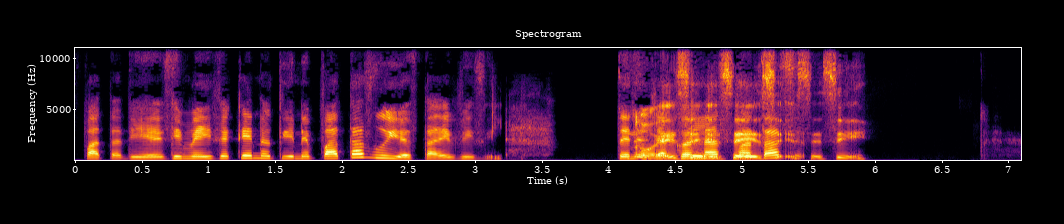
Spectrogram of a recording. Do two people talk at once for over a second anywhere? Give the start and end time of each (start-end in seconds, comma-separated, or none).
4.1-5.4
